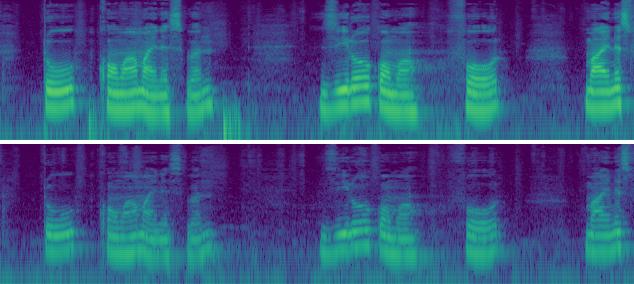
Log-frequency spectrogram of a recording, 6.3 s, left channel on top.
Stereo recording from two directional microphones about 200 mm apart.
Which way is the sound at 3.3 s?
45° left (ahead or behind).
